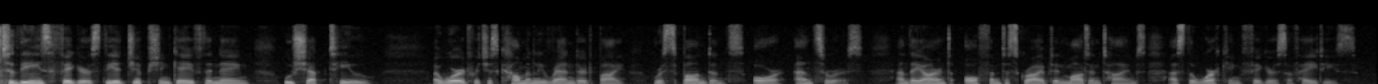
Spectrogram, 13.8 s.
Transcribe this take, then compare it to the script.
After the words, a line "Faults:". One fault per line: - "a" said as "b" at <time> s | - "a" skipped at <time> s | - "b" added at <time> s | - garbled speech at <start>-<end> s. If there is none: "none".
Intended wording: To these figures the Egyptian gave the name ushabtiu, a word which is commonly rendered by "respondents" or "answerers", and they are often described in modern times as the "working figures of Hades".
To these figures the Egyptian gave the name ushabtiu, a word which is commonly rendered by "respondents" or "answerers", and they aren't often described in modern times as the "working figures of Hades".
Faults:
- "are" said as "aren't" at 9.2 s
